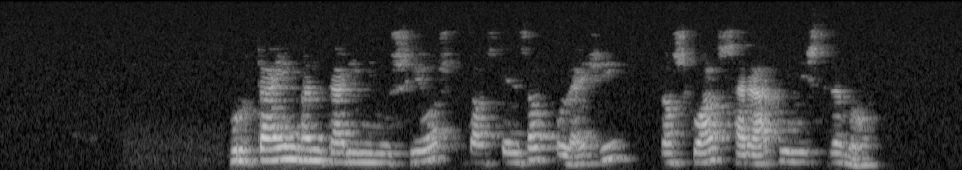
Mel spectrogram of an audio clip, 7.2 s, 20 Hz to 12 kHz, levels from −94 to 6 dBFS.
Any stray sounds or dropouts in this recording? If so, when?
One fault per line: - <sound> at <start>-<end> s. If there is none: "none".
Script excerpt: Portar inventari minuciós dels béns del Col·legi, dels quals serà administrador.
none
